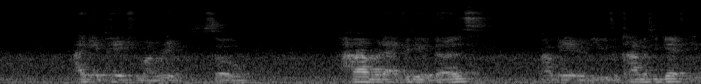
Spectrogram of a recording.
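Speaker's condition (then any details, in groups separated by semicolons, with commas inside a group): No condition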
